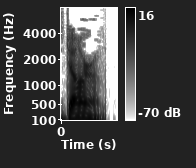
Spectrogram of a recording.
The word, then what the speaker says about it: dharm: Coda clusters are removed with the use of vowels. For example, dharm, religion, is pronounced as dharam.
